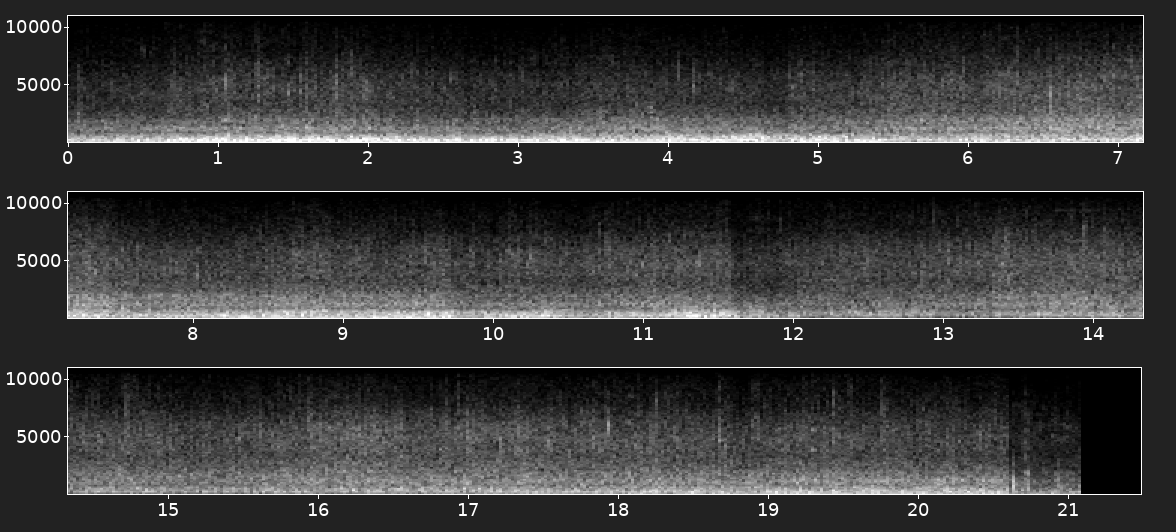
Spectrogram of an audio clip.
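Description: Wind on the microphone and choppy river water lapping against a seawall, with the low steady drone of the CSL Welland bulk freighter's engine under it. The drone fades away about halfway through, and all sound cuts off just before the end.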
